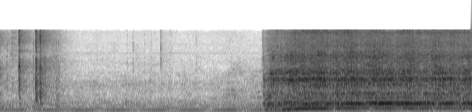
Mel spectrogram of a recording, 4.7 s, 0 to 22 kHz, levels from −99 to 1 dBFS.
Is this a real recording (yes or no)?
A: yes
